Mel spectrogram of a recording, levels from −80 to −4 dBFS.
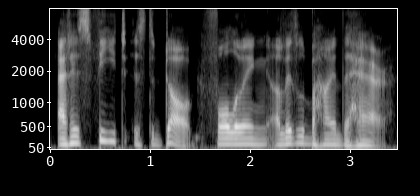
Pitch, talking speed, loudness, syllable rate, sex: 120 Hz, 205 wpm, -23 LUFS, 4.9 syllables/s, male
